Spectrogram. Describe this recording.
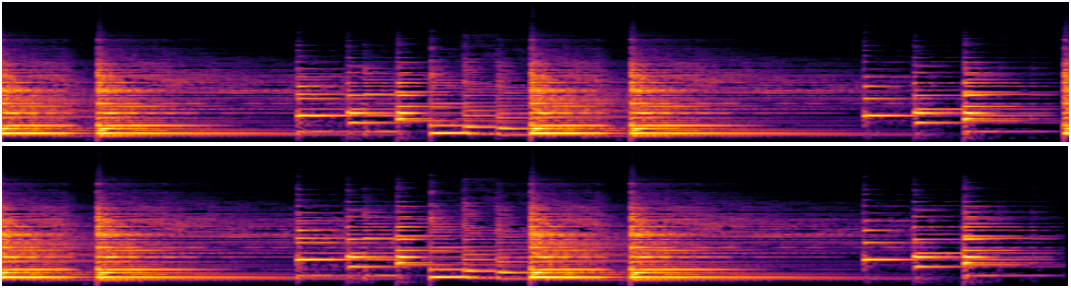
Short dramatic piano line. More piano loops to come as I experiment.
drama, dramatic, piano, piano-loop, salsa-piano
